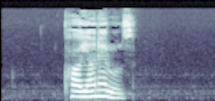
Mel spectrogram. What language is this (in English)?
Persian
